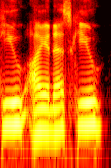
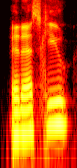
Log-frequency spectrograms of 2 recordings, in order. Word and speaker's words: Ionescu: We could name, and I always say her name wrong, Matt, but Sabrina Ionescu. Ionescu.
